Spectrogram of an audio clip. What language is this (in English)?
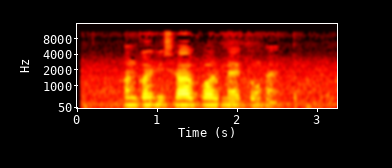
Urdu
